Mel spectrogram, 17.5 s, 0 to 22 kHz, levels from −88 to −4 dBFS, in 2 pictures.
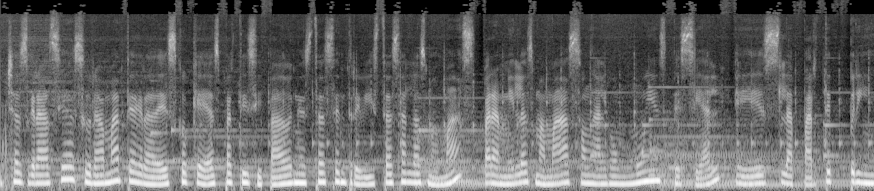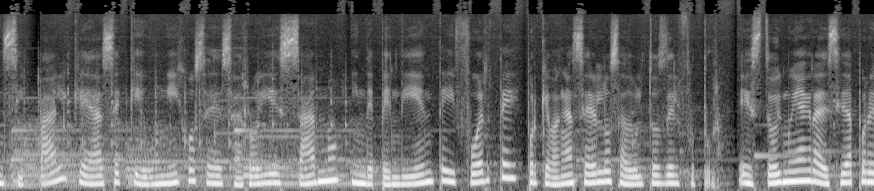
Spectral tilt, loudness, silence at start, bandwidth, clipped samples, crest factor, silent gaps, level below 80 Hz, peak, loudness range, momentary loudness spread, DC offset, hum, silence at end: -6 dB/octave; -14 LUFS; 0 s; over 20 kHz; under 0.1%; 10 dB; none; -42 dBFS; -2 dBFS; 2 LU; 4 LU; under 0.1%; none; 0 s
